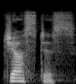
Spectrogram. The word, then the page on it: justice: American English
